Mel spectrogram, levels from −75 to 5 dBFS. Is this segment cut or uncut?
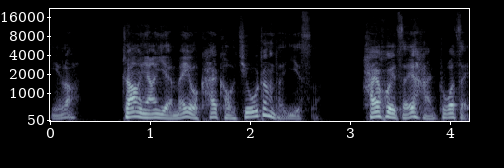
cut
